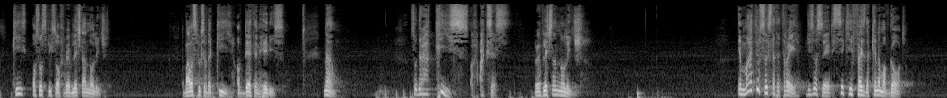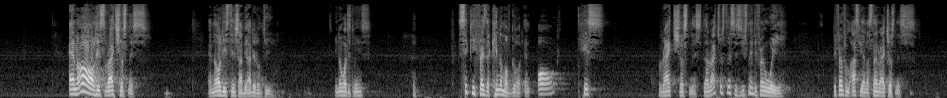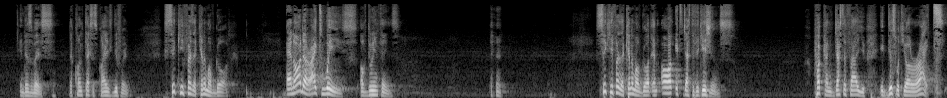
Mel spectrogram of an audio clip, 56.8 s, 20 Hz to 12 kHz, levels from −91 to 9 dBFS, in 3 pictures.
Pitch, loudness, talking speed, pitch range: 135 Hz, -17 LUFS, 125 wpm, 115-170 Hz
